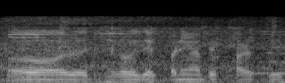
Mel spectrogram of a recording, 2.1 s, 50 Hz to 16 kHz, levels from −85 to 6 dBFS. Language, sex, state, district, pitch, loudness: Hindi, male, Bihar, Araria, 105 Hz, -26 LUFS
